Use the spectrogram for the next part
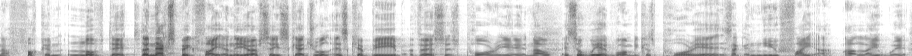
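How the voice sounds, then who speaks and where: A sports commentator and online host from northeast England, speaking with a Newcastle Geordie accent in a medium-pitched, slightly bright voice, gives viewers a casual fight recap. He's blunt and opinionated and swears freely.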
